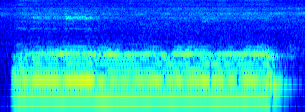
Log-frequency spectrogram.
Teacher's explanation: And now we have the eighth cardinal vowel. It is again articulated with back of the tongue, of course very close position and rounded, and we say ooh.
